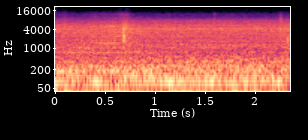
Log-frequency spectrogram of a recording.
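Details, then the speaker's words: Johnson Controls water-source packaged heat pump on R-410A, back running after repairing a lockout and no-cooling fault: low, steady fan and compressor hum with no rattles or cycling; pressures and temperatures are normal and it is cooling. "all right guys everything's looking good system's back on pressures and temperatures everything look normal for R4 enable cooled"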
